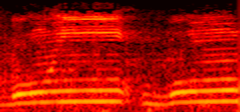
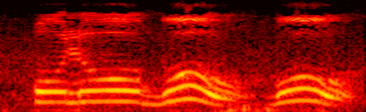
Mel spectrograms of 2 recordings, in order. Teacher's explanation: یہ جو آئی نمبر 8 میں ورڈ ہے نا قلوب یومئذ، اس میں نا با میں آپ کا غنہ جا رہا تھا، بوں کی آواز آ رہی تھی، تو بو نہیں قلوب بو بغیر غنہ کے · Shown in: second take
